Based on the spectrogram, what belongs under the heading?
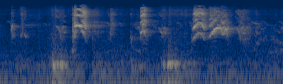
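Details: Green Fischer's lovebird pair, captive, giving a few loud harsh chirps in quick bursts, separated by short pauses, with soft low thumps between them.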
